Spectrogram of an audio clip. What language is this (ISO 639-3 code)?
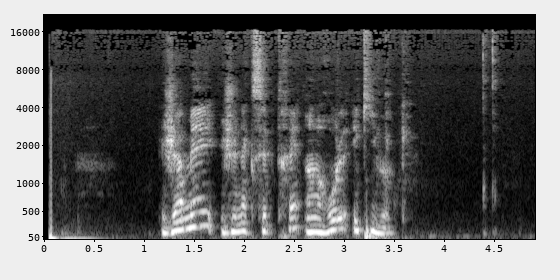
fra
